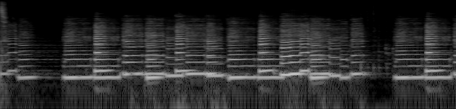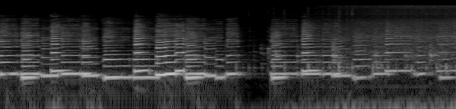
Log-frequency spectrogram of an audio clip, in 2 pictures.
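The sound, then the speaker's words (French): A clarinet fashioned from a ski pole, played by instrument maker Benoît Gouillet, plays a lively melody of short, reedy notes, fairly loud, in three phrases separated by brief pauses, with no talking. “un bâton de ski entre les mains de Benoît Gouillet, ça devient une clarinette.”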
